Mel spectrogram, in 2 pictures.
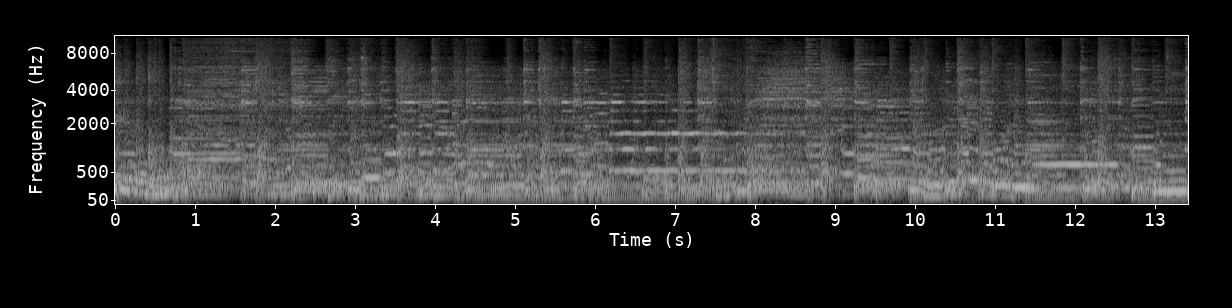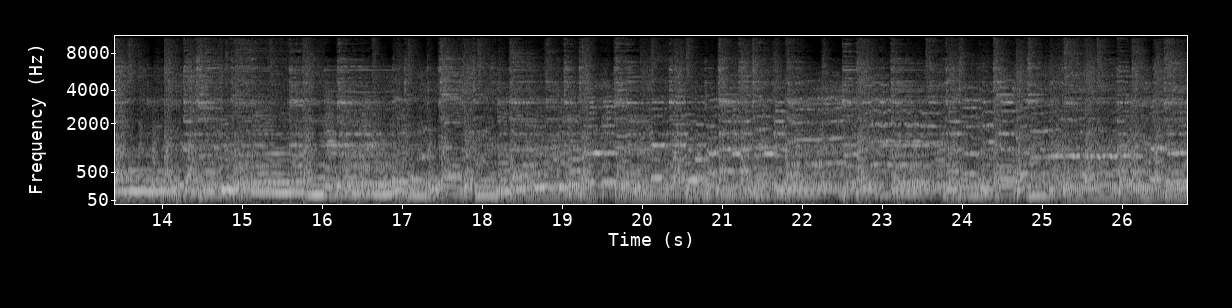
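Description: Live band playing an instrumental passage: two acoustic guitars strummed and picked over a steady drum beat.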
